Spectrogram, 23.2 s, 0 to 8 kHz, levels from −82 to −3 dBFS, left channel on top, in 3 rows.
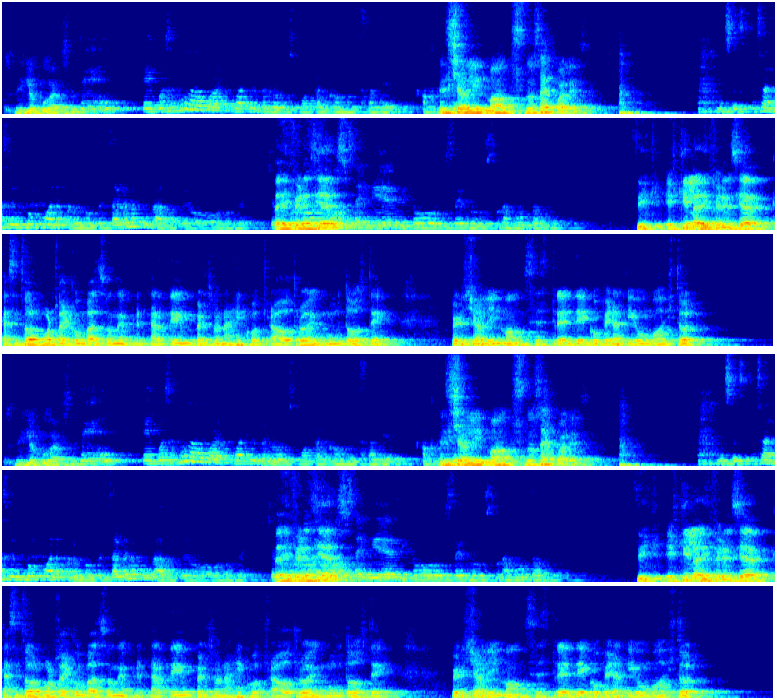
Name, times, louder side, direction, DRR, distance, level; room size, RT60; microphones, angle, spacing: voice 1, 0.1-0.8 4.3-5.8 10.4-11.1 14.1-19.6 20.0-22.3, left 2 dB, 25° left, -2 dB, 0.4 m, -29 dB
voice 2, 0.8-1.1 1.4-4.7 6.9-10.2 10.5-13.2 18.7-19.0, right 1 dB, 10° right, -1 dB, 0.8 m, -39 dB
5.3 x 2.0 x 3.8 m, 0.91 s
head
